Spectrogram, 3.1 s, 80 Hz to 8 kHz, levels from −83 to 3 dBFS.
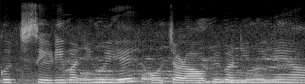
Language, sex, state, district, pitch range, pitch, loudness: Hindi, female, Madhya Pradesh, Dhar, 210-250 Hz, 240 Hz, -14 LUFS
